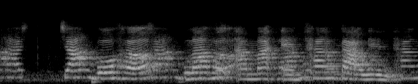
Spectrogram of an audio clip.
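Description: Echo leak runs from 0.00 to 0.52 s, again from 1.49 to 2.41 s, and from 2.75 s to the end. A copy of the speech returns about 0.87 s late, a little below the direct speech and fainter in the last stretch. This is likely a far-end loudspeaker feeding its microphone, with that echo canceller letting part through. The call's microphone path, with nothing above 8 kHz, sounds normal.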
